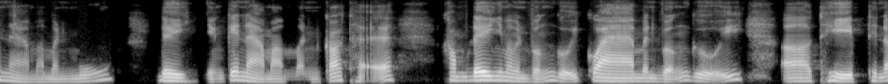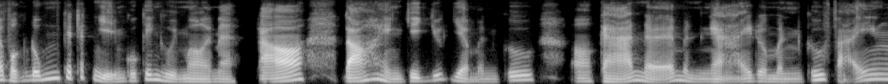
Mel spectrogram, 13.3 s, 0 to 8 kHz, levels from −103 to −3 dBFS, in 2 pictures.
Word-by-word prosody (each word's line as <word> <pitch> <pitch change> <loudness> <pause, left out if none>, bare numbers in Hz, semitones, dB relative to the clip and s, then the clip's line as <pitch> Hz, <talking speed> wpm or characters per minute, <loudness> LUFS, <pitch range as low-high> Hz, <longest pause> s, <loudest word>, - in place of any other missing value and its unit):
nào 115 -8 -4
mà 95 - -9
mình 95 -1 -7
muốn 115 - -5 0.3
đi, 120 -4 +3
những 100 +1 -7
cái 150 - +3
nào 120 -7 +1
mà 95 0 -3
mình 95 0 -11
có 130 +2 +2
thể 155 - -1 0.4
không 140 -1 -2
đi 150 +1 +9
nhưng 145 - +1
mà 130 - +1
mình 115 -3 -1
vẫn 110 +7 -2
gửi 120 - +1
quà, 115 -3 +5
mình 115 -2 -2
vẫn 120 +8 -1
gửi, 145 +7 0 0.3
ờ, 115 +1 +2
thiệp 115 -5 +4
thì 130 - -3
nó 140 +4 +2
vẫn 140 - -2
đúng 180 +9 +1
cái 220 - -1
trách 250 - -8
nhiệm 110 - -1
của 125 - -4
cái 175 - -2
người 120 -11 -2
mời 100 -2 -2
mà. 95 -1 -6 0.2
Đó, - - +8 0.3
đó, - - +7
hèn 150 - -3
chi 115 +1 -1
trước 160 - -3
giờ 120 -6 -1
mình 95 +1 -12
cứ, 155 +3 -2 0.3
ờ, 110 -1 -5
cả 100 -2 +1
nể 110 -12 -1
mình 110 -9 -7
ngại, 100 +2 -3
rồi 110 -1 -5
mình 95 -1 -7
cứ 160 +2 -1
phải 155 - -5
115 Hz, 245 wpm, -24 LUFS, 100-140 Hz, 0.4 s, đi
